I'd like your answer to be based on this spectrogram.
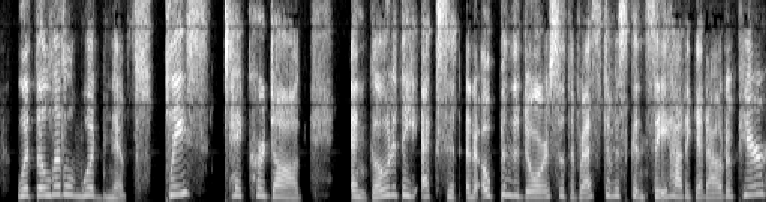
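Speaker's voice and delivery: play-acted loud calling out, yelling. Retelling a classmate calling up to the professor: imitating Curtis yelling. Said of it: "he yells up".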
